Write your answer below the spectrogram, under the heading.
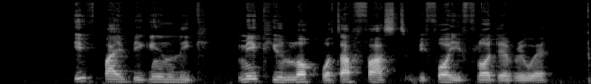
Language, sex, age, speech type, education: Nigerian Pidgin, male, 30-45, spontaneous, tertiary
